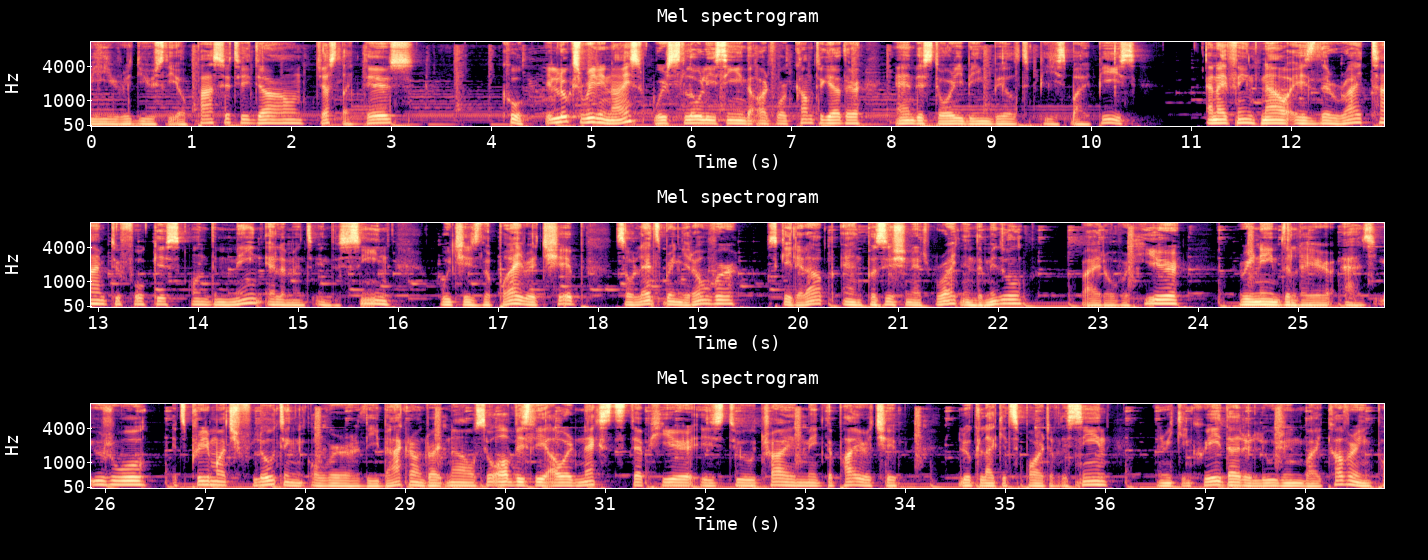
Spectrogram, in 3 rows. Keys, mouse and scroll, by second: 5.8 alt+scroll, 5.9-6.7 alt+scroll down 6, 6.7-7.9 alt+scroll down 8, 8.2 alt+scroll down 3, 8.8 alt+scroll down 2.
